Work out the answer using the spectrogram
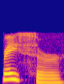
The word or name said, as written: racer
